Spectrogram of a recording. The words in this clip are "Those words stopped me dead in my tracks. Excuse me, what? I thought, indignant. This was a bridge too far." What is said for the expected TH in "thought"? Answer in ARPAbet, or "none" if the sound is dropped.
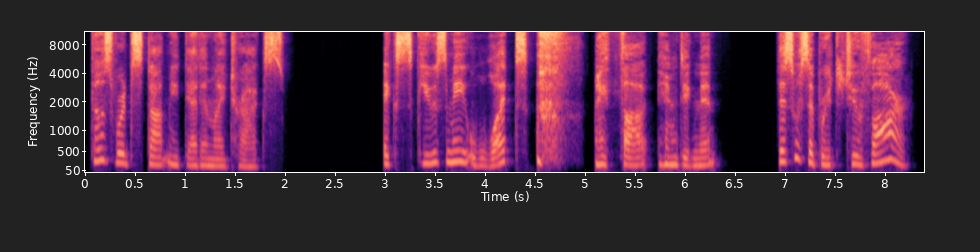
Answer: TH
